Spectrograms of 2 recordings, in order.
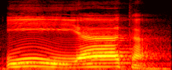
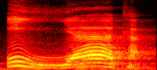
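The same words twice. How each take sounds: First: The first i vowel is stretched long. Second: The y sound is held long. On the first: The speaker calls it wrong. "itu memanjangkan i-nya" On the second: The speaker calls it right. "itu yang tepat"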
